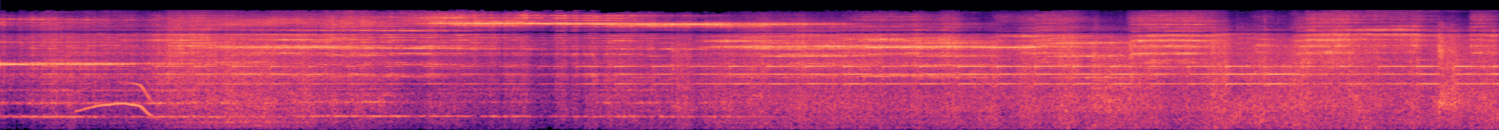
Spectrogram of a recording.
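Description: Freight train of autorack cars rolling past, its wheels squealing in several steady high-pitched tones over the continuous rumble of the cars.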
